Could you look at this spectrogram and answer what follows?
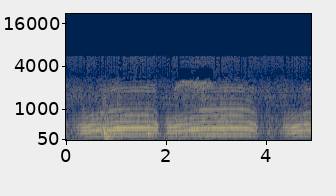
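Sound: cattle mooing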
